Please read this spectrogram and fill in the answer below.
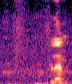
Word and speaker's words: phlegm: आप लिख सकते हैं फ्लैम, PHLEGM, फ्लैम इसको पढ़ते हैं। फ्लैम मीन्स बलगम या कफ कह सकते हैं, स्प्यूटम भी बलगम होता है। इसको क्या पढ़ेंगे, आदाफा लाम ले मास फ्लैम, जी साइलेंट रहेगा, ठीक है।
